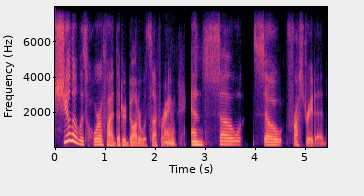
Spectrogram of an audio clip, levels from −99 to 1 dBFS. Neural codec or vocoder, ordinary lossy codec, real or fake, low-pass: codec, 16 kHz, 2 kbps, X-Codec, HuBERT features, trained on balanced general audio; Opus, 16 kbps; fake; 7.2 kHz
